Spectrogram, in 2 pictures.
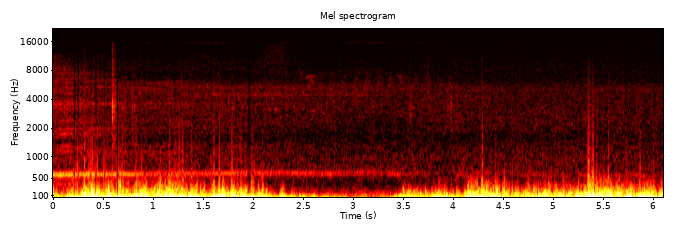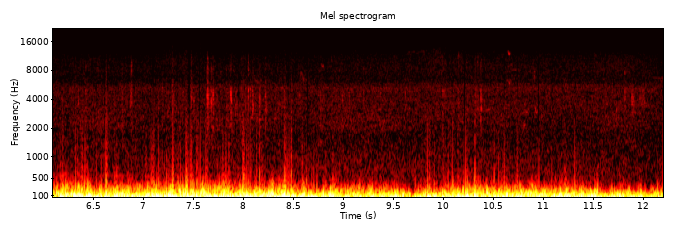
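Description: A golf cart pulling away from close by, with a steady whine for the first two or three seconds. Heavy wind rumble on the microphone runs through the whole stretch.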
